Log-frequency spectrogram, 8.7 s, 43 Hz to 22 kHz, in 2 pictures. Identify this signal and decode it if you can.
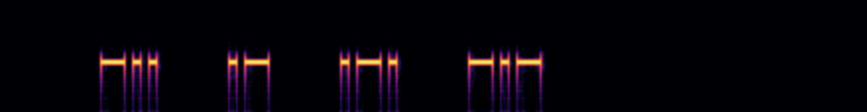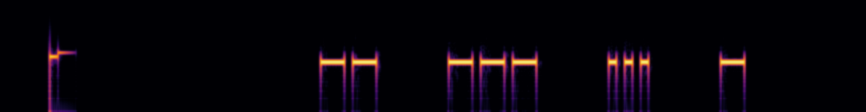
Morse code, heard as a keyed tone, about 30 wpm, spaced as for 17 wpm, 690 Hz. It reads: DARK MOST
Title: 3x Character Spacing - Top 500 Words - 30wpm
